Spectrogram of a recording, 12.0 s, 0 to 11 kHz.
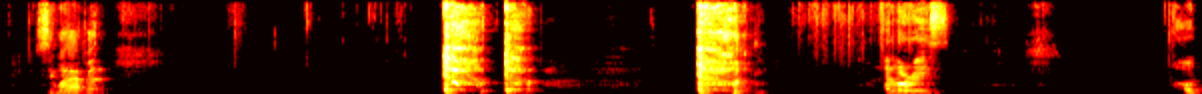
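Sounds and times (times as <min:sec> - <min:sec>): woman coughing: 0:04.4 - 0:05.4, 0:07.0 - 0:07.7.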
